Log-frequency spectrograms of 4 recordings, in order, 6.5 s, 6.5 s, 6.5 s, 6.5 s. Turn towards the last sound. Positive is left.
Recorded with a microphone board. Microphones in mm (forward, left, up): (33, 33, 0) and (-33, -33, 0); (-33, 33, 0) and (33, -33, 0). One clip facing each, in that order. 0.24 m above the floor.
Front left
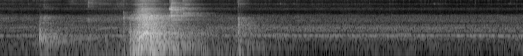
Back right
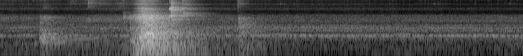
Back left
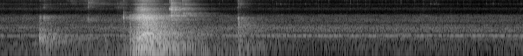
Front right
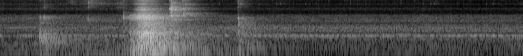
turn(degrees=180)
